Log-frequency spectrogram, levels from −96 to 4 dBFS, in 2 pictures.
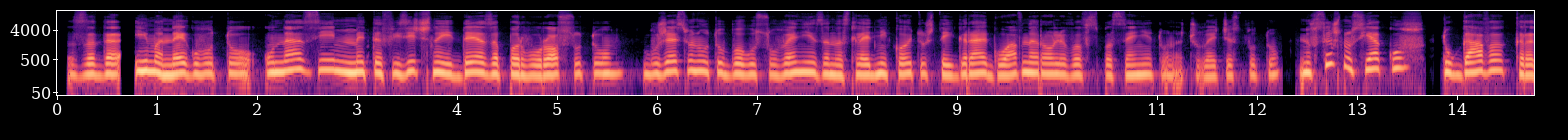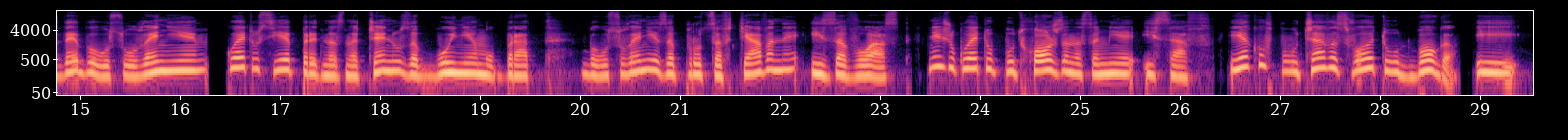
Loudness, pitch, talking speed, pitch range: -17 LUFS, 195 Hz, 110 wpm, 185-225 Hz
